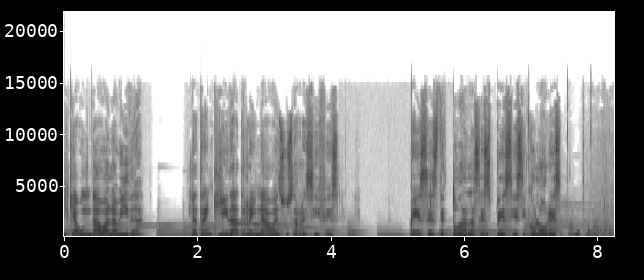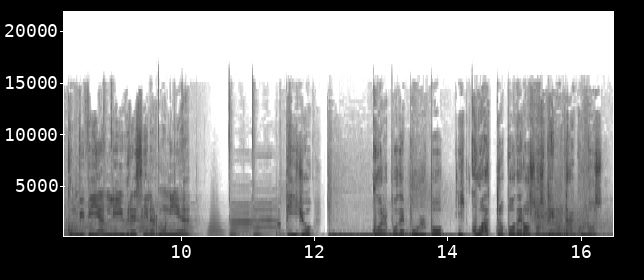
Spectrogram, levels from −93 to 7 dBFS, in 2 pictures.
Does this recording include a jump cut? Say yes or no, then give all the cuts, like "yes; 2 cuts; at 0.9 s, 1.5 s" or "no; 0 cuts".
no; 0 cuts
